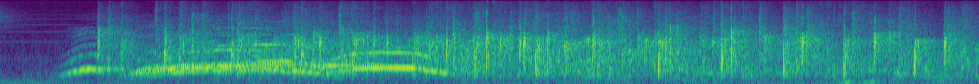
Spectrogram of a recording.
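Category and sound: crowd, audience applause and clapping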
